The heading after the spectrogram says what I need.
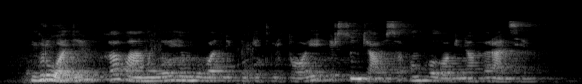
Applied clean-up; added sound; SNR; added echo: neural separator model SepFormer DNS4.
